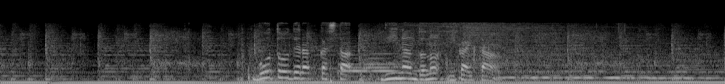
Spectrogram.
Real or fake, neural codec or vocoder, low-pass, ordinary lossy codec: real; none; 7.2 kHz; none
